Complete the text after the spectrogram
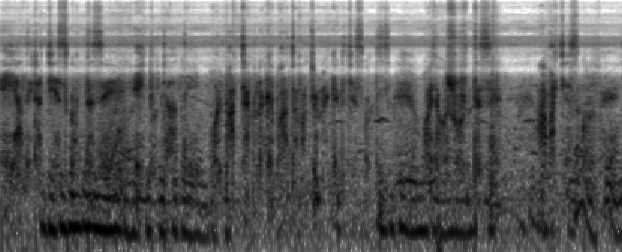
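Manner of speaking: hushed, soft, low whisper.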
